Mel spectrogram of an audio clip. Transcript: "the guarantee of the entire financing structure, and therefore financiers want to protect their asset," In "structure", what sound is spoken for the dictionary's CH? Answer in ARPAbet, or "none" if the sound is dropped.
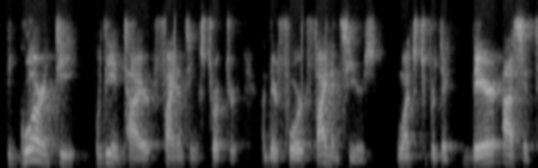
CH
